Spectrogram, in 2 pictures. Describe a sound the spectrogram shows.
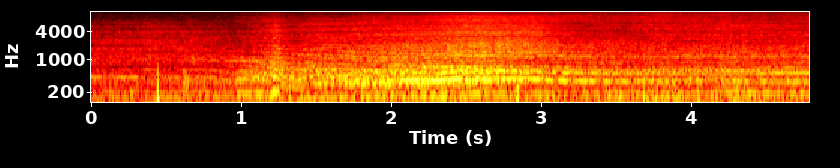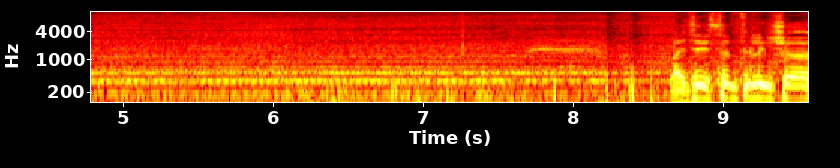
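A small drone buzzes overhead.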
